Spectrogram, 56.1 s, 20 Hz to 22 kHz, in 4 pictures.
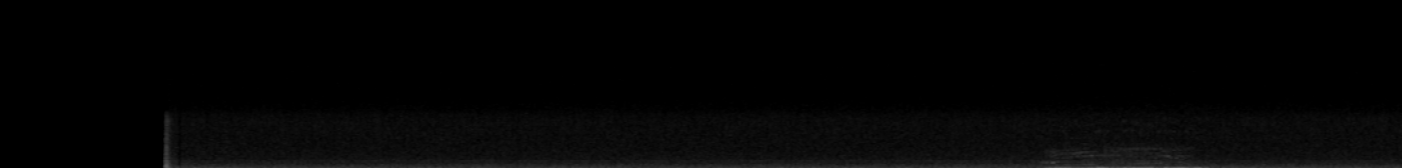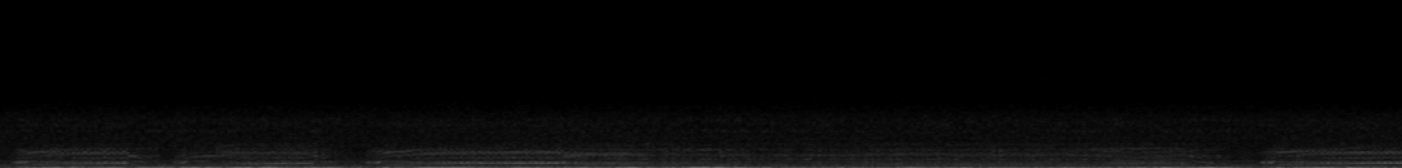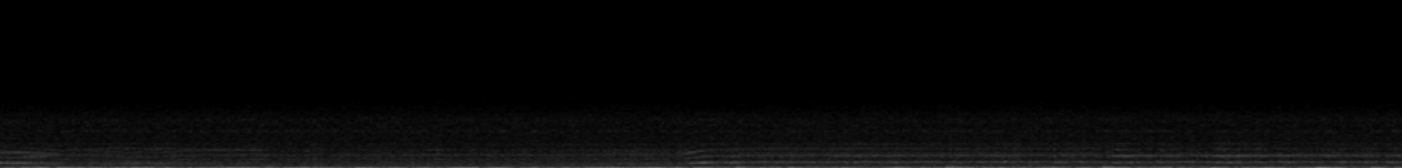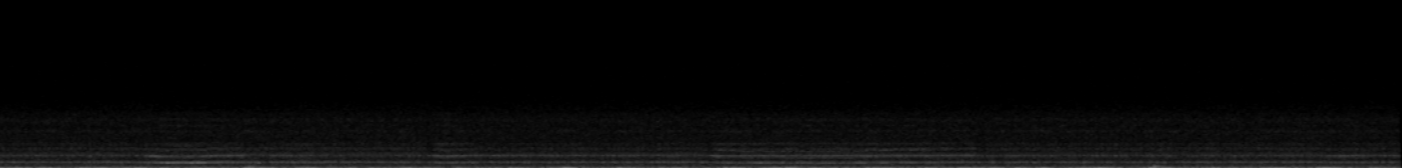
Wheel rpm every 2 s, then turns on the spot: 0, 0, 0, 0, 0, 50, 30, 70, 110, 110, 160, 160, 160, 100, 160, 160, 160, 180, 230, 230, 230, 230, 230, 230, 230, 220, 230, 230.
none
